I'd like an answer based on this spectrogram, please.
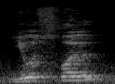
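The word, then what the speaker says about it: useful: यहां पे यू है, लेकिन ये यूजफुल को जब हम प्रोनाउंस करते हैं तो यू मतलब य का साउंड आता है।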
